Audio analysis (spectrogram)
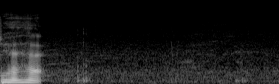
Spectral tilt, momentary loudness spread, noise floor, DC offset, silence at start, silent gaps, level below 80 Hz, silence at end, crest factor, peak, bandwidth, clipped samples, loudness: -8 dB/octave; 28 LU; -49 dBFS; under 0.1%; 0 s; none; -50 dBFS; 2 s; 22 dB; -6 dBFS; 12 kHz; under 0.1%; -21 LUFS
